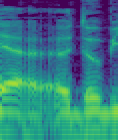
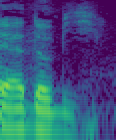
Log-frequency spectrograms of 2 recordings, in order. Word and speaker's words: Adobe: Euh, comme tu l'as dit, Adobe, parce qu'on dit Adobe ici. Oui, oui, tu as raison. – Mais même en euh, France, la, prononciation officielle, c'est Adobe.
